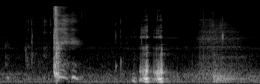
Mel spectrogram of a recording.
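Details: Sneeze in a 10-day-old newborn baby girl; a small sharp sneeze, then soft squeaky baby sounds and quiet breathing.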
